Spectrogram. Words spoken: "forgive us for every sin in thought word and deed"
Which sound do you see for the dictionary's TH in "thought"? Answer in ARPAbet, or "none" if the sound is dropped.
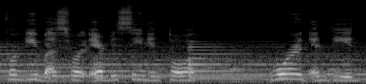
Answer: T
